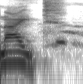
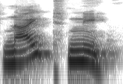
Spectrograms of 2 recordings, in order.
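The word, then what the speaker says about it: knight: এবং এন থাকে তাহলে কে শব্দটা সাইলেন্ট হয়ে যাবে এই শব্দটা উচ্চারিত হবে না উচ্চারিত থাকবে এইজন্য নলেজ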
